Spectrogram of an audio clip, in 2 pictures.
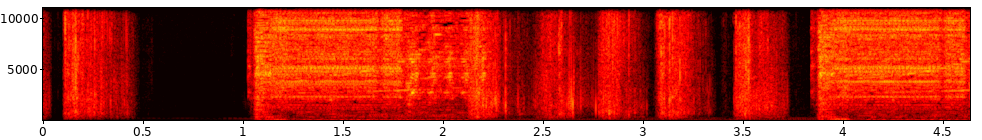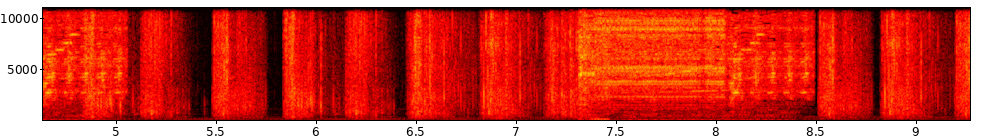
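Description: A tool hums and whirs as it draws in a rock.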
